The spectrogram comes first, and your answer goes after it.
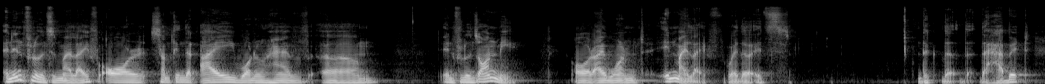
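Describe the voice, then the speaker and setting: A man's voice: low-pitched, lively intonation, unhurried, warm tone. A man rambling through a casual solo podcast, swearing often and poking fun at himself. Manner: rambling, profane, self-mocking, many restarts. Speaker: podcast host.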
